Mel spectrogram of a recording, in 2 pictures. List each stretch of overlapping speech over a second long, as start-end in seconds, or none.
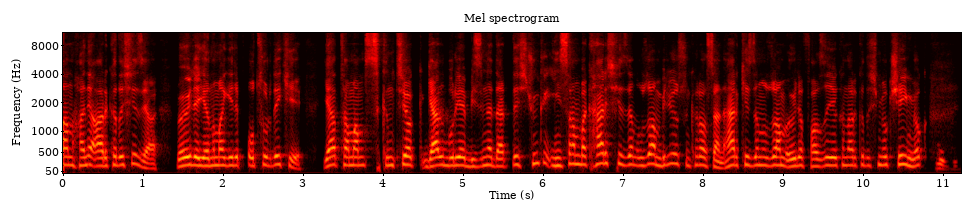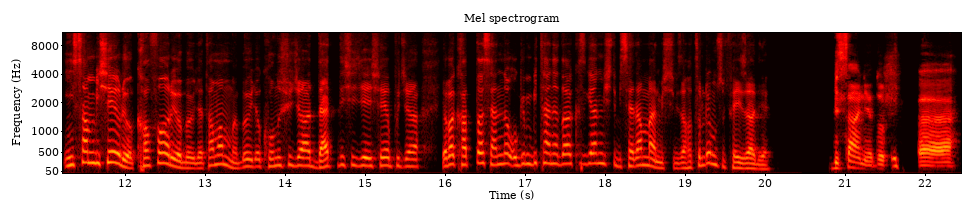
none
